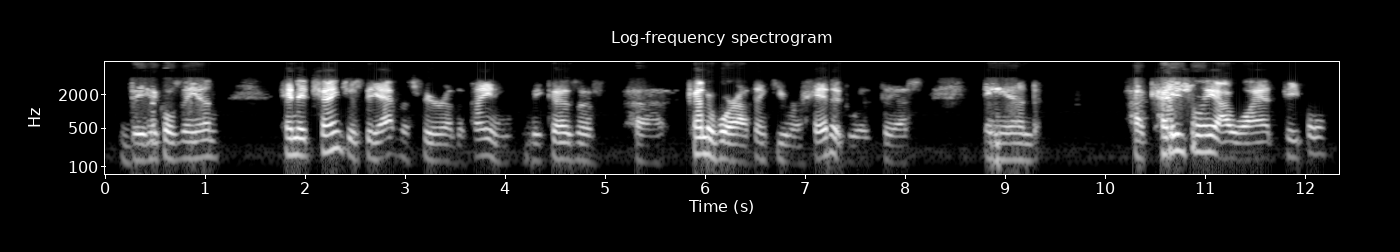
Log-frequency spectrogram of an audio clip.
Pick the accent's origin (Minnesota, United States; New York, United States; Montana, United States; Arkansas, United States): Arkansas, United States; Fort Smith; here in my hometown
